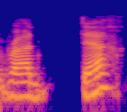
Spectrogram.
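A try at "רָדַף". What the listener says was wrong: Radaf. And there's that final face of feet, Radaf.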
